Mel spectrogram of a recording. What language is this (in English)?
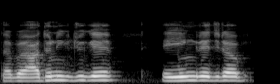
Bangla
